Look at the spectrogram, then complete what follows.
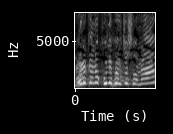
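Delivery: high, loud calling out.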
